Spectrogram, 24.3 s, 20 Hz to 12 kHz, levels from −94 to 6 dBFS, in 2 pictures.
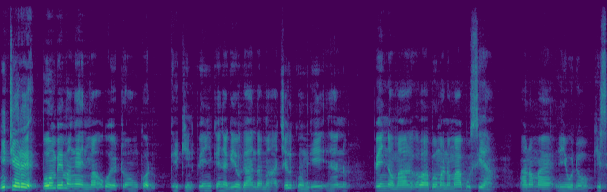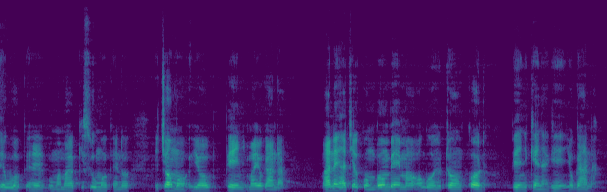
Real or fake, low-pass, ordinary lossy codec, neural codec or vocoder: real; none; none; none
